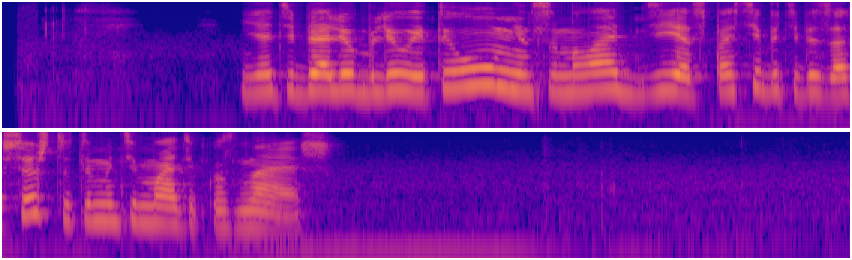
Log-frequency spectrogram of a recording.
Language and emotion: Russian, positive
